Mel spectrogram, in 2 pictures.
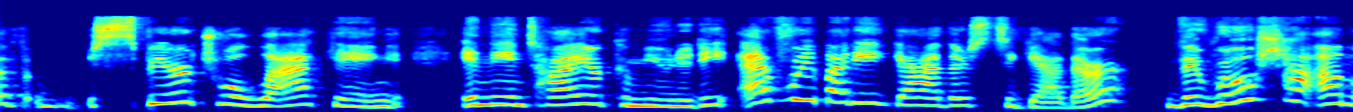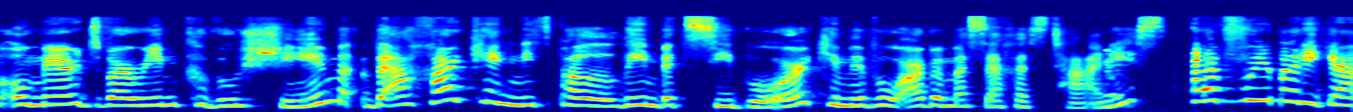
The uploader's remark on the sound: These sessions are held on Zoom every week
